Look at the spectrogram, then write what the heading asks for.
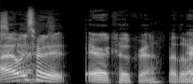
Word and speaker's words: Aarakocra: yeah, Aarakocra don't know when they're going to die.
